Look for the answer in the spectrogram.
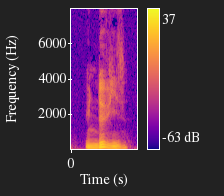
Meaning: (noun) 1. motto 2. assets in foreign currency 3. currency; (verb) inflection of deviser: 1. first/third-person singular present indicative/subjunctive 2. second-person singular imperative
- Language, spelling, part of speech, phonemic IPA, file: French, devise, noun / verb, /də.viz/, Fr-devise.ogg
